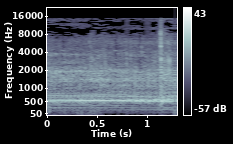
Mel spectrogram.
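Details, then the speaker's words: Pump tried direct, on different phases, with and without stabilizer: motor hums at constant pitch without cycling off, ignores switch, pressure weak; owner suspects it can't build pressure to shut down, cause unconfirmed. "вот видите не выключается как будто вы не может создать необходимое давление не знаю как там это все работает"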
